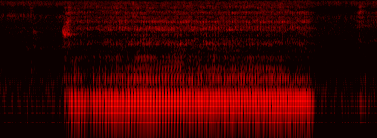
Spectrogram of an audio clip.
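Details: Sleeping dog, snoring like a human, lets out a single steady, droning snore lasting about two seconds, smooth and even in pitch, with quiet room background before and after.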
